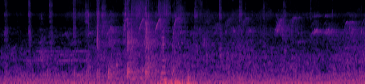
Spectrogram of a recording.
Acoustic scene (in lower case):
residential area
